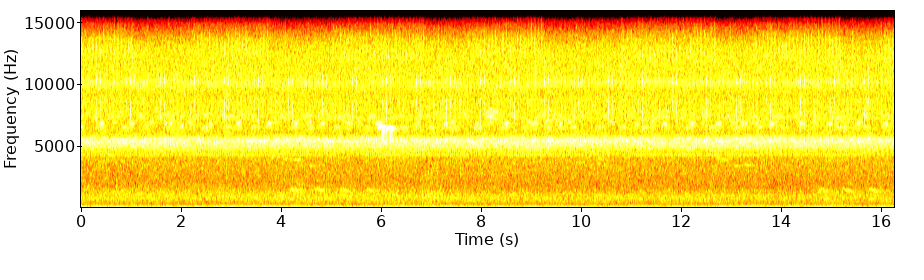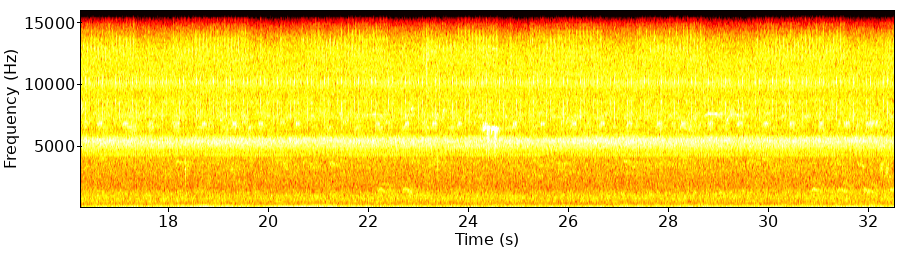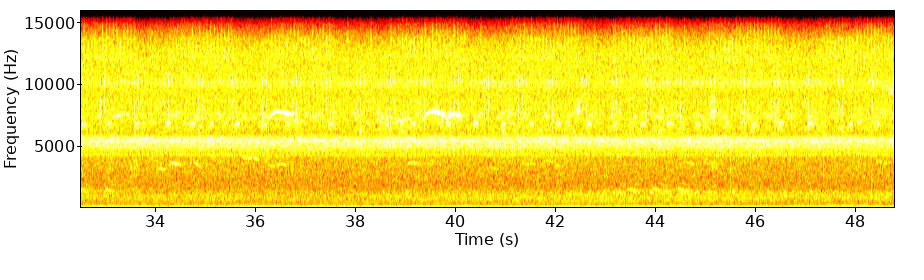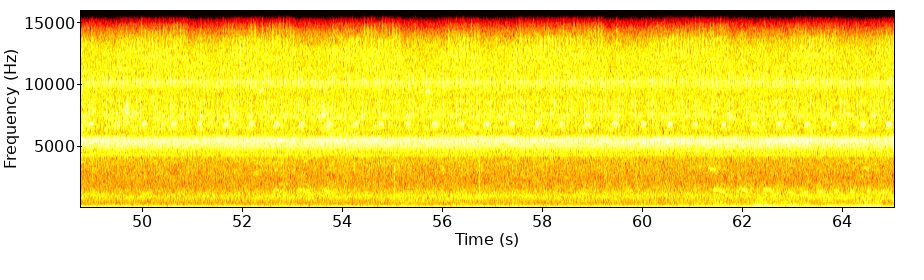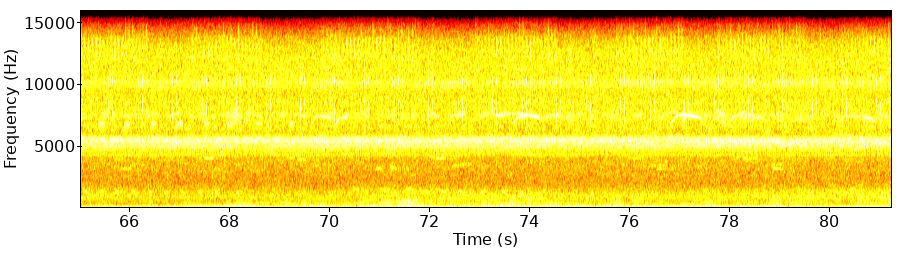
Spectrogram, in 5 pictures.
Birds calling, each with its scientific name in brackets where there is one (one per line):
Cedar Waxwing (Bombycilla cedrorum)
unidentified bird
American Crow (Corvus brachyrhynchos)
Black-capped Chickadee (Poecile atricapillus)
